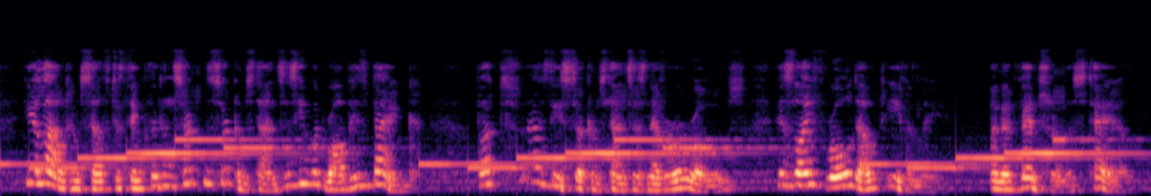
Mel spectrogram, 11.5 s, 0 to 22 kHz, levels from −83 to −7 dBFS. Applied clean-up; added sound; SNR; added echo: none; Alarm; 9 dB; reverberation time 0.3 s.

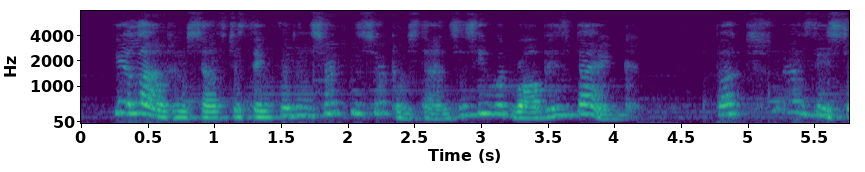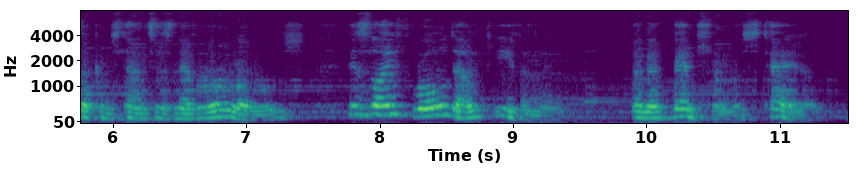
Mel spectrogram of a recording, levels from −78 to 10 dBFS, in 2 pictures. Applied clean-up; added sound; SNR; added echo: neural separator model SepFormer DNS4.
